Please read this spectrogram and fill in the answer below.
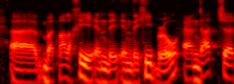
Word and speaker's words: Malachi: English speakers often pronounce it as Malachi, but Malachi in the Hebrew.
